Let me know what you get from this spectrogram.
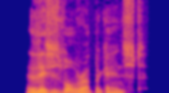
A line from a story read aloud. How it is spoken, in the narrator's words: murmured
